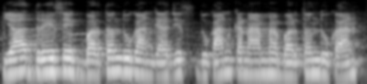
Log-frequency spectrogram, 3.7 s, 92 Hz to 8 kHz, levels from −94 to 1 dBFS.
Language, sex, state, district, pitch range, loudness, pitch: Hindi, male, Jharkhand, Garhwa, 150-175 Hz, -17 LUFS, 165 Hz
